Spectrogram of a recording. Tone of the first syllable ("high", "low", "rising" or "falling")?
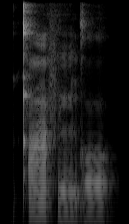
high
